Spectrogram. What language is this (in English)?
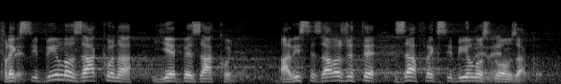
Serbian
